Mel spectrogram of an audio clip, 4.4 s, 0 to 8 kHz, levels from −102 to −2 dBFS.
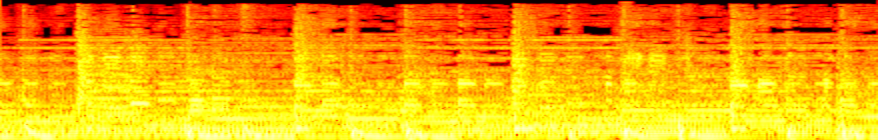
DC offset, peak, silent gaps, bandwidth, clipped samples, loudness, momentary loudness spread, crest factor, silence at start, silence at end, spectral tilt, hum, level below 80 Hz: under 0.1%; 0 dBFS; none; 8 kHz; under 0.1%; -13 LUFS; 2 LU; 12 dB; 0 s; 0 s; -6 dB/octave; none; -20 dBFS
